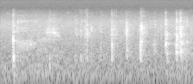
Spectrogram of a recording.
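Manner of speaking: ordinary talk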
